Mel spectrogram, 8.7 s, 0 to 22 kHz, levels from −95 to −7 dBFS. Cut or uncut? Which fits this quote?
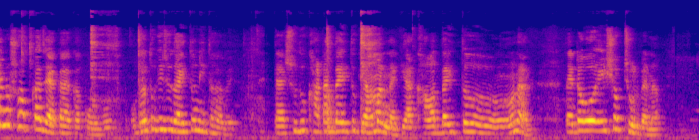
uncut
